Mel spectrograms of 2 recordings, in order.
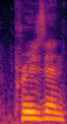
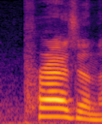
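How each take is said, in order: First: The stress is on the second syllable. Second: The stress is on the first syllable. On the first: It is a verb meaning to give. "뒤를 세게 읽으면 pre에서 강세가 빠지니까" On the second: It is a noun meaning a gift. "앞을 세게 읽으면 명사나 형용사입니다"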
